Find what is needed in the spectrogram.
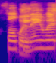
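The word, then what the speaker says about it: Foltynewicz: How do you say that? Fultonawicz. Yeah, like Fedorovich.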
